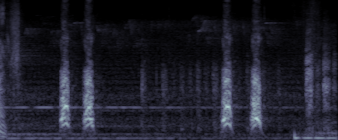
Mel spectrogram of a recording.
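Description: A dog barks sharply a few times.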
